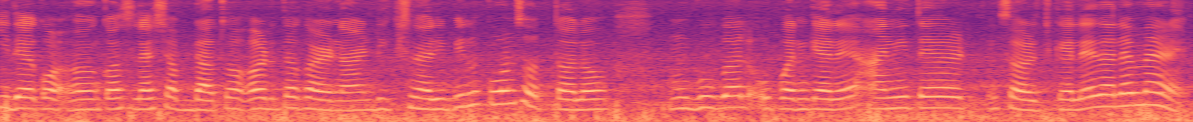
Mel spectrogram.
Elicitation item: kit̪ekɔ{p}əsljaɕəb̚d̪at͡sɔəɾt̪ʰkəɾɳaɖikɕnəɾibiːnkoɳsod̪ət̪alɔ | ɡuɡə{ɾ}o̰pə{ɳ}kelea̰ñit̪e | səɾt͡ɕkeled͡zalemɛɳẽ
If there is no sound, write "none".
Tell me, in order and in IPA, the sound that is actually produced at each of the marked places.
k, l, n

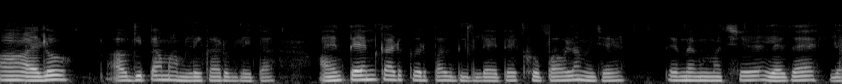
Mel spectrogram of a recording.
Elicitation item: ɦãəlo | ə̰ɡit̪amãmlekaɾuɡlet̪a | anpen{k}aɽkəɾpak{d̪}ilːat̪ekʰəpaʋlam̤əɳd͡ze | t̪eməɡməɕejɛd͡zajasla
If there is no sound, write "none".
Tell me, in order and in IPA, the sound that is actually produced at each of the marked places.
k, d̪

